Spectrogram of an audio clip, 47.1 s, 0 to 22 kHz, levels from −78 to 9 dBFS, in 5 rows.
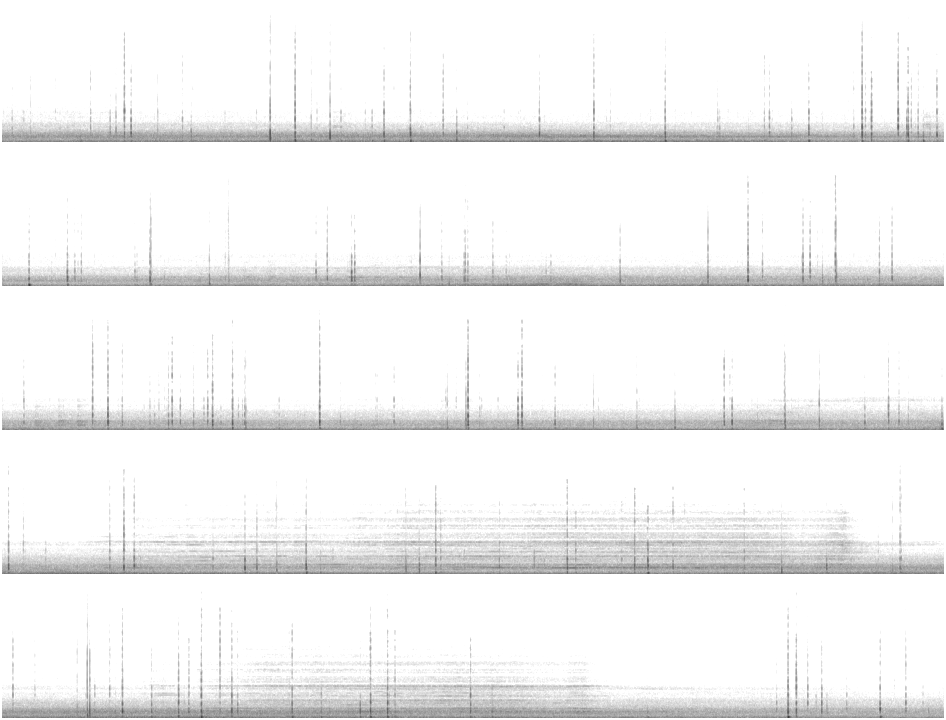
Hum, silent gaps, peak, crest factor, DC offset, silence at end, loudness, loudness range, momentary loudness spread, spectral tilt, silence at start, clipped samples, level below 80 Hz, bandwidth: none; none; -4 dBFS; 32 dB; under 0.1%; 0 s; -36 LUFS; 5 LU; 9 LU; -5.5 dB/octave; 0 s; under 0.1%; -42 dBFS; 18 kHz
